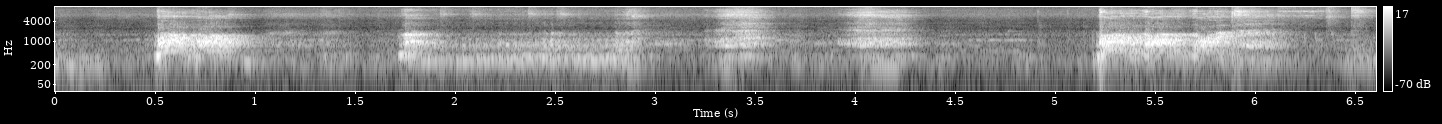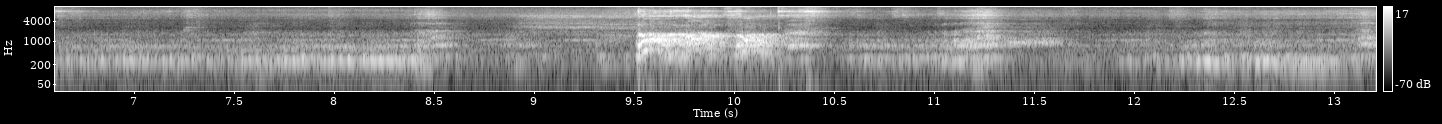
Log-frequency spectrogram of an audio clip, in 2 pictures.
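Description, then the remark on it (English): A dog with a wagging tail barks repeatedly at a man, in irregular bursts of sharp barks and yips spread across about thirteen seconds, with brief quiet gaps between the outbursts. “But you can see he's got the and stay out by his bark, you know.”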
